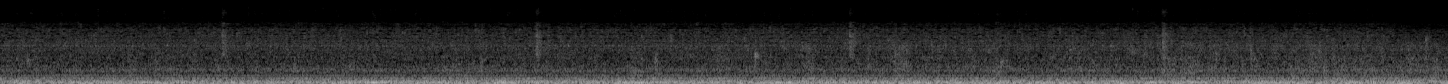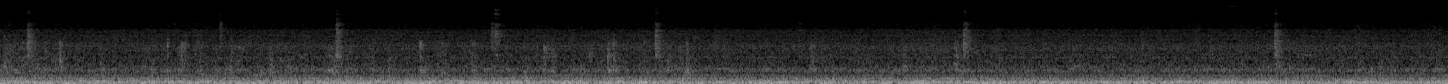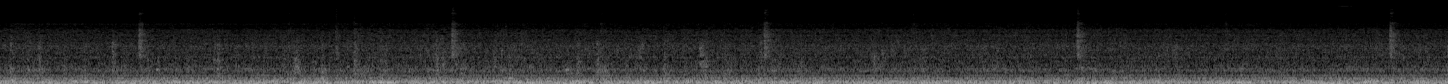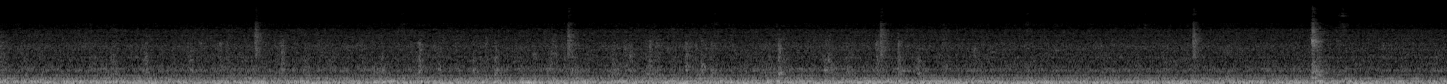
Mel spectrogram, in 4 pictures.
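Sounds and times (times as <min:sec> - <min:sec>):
washing machine rumble: 0:00.0 - 0:57.9.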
